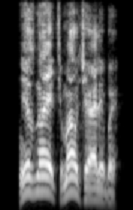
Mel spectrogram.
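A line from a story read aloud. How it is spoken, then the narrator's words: Snapping retort. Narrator (Russian): огрызнулся Удалов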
